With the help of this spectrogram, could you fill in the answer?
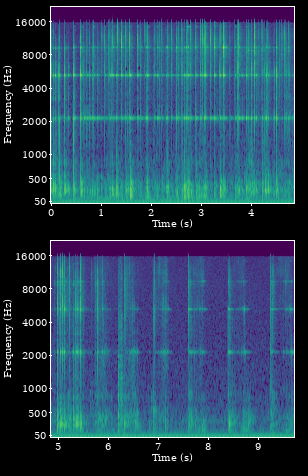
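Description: A medium frosted glass candle tumbler filled with wax is tapped rapidly with long nails, first while it sits on a table and then after it is picked up. Quick, bright clinks with a faint ringing tone come in a dense flurry for the first half, then thin out to sparse, softer taps.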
